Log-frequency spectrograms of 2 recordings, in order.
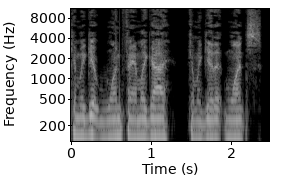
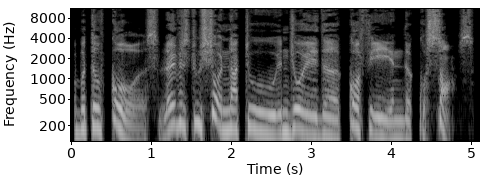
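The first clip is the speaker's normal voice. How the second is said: French accent; 4 semitones higher than usual. Shown as a demonstration. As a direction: practise the phrase in a hammed-up French accent. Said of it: "you need to do a French accent".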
